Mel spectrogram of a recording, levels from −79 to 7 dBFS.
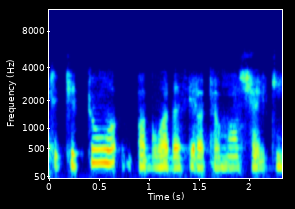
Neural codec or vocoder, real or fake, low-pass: codec, 32 kHz, 1.9 kbps, SNAC; fake; 10.8 kHz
